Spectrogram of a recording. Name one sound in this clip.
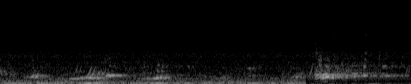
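Water splashes as a swimmer breaks the surface.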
